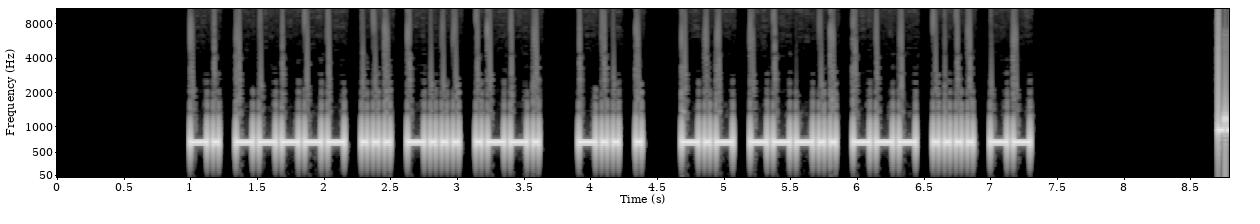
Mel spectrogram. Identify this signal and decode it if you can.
Morse code, heard as a keyed tone, about 28 wpm, 700 Hz. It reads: N0SBP DE K8OHM
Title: USA Callsign DE Callsign - 5 Characters - 28wpm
